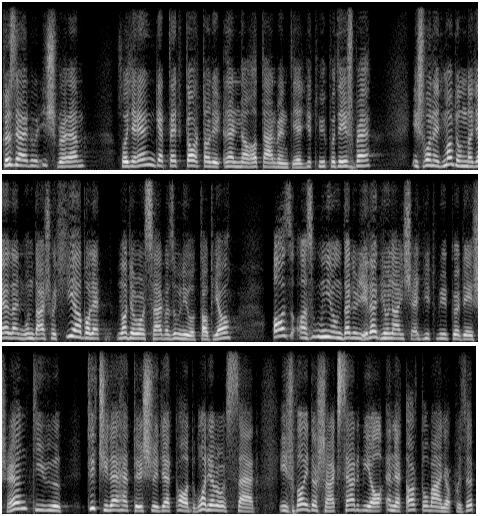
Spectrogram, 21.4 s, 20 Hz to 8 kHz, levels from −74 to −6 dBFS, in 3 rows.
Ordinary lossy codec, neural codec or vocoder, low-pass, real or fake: none; codec, 16 kHz, 0.5 kbps, FunCodec, trained on Chinese and English, 25 frames a second; none; fake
